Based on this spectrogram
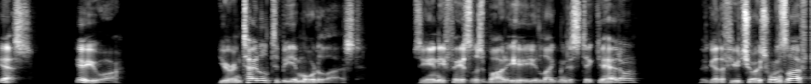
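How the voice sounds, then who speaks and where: A raspy put-on character voice from a man, medium-pitched, racing along at a very fast pace yet broken by long, frequent pauses. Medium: read story. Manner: sardonic, scornful.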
